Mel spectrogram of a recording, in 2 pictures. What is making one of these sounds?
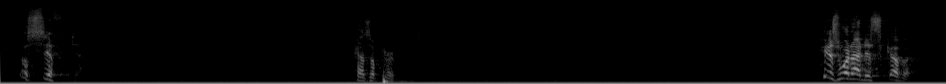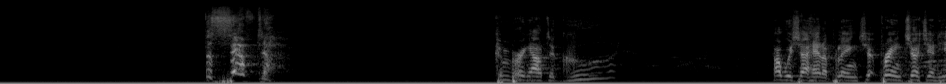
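A man preaches with animation through a microphone, speaking in short bursts with pauses.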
